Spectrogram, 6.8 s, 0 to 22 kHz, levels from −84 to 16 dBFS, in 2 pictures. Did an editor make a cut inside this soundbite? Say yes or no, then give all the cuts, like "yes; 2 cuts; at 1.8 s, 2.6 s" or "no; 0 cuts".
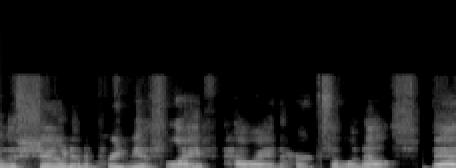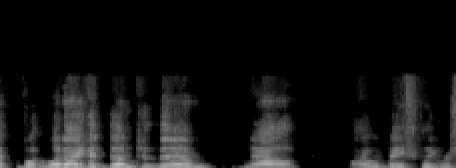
no; 0 cuts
